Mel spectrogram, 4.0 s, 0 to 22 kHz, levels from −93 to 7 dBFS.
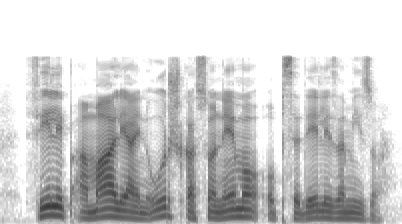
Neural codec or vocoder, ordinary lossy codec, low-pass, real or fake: none; none; none; real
